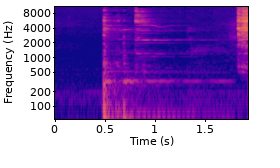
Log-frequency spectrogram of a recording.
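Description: glasses clinking

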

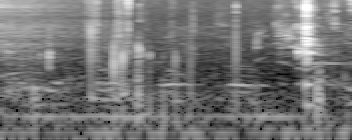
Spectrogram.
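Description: sipping water

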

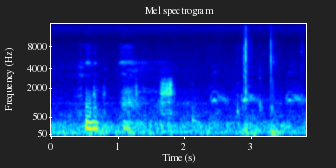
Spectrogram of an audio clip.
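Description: ducks quacking

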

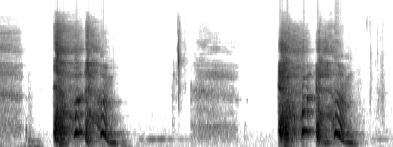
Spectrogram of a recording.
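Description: coughing and throat clearing

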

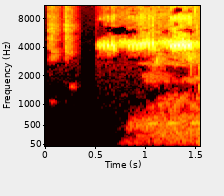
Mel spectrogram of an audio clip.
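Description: crickets chirping

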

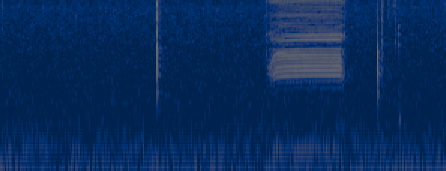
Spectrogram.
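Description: mobile phone vibrating

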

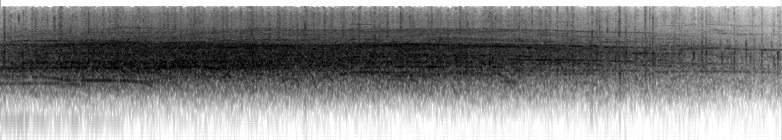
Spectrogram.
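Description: applause

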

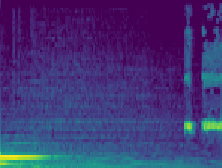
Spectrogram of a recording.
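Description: referee's final whistle blowing

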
